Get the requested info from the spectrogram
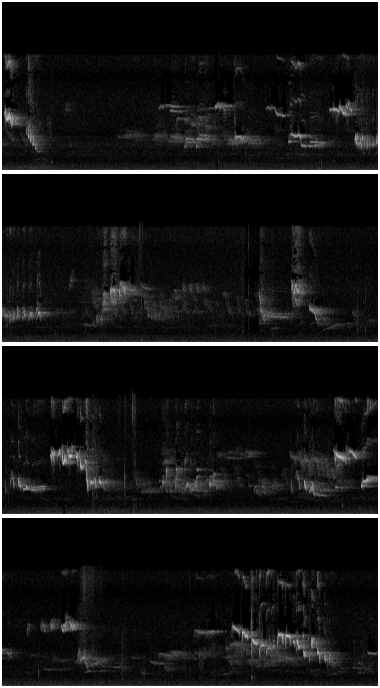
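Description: Several songbirds singing and calling, a busy run of short high chirps and trills that come and go, with a low steady rumble underneath.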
